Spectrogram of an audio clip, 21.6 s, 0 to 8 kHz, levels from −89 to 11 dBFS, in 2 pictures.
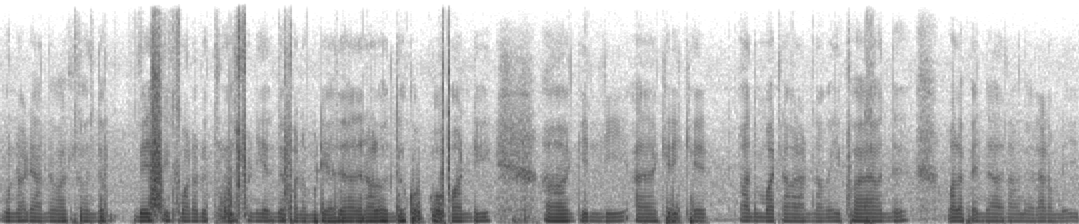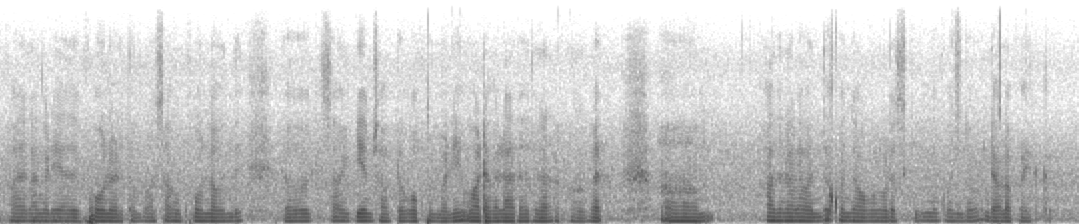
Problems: background sounds at intervals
